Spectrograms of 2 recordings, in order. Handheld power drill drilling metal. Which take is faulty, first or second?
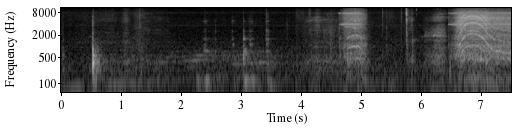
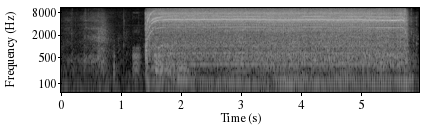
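second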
